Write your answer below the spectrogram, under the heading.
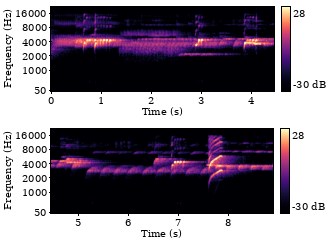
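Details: Canary of the gold medal type in continuous song, sustained high whistled tones overlaid with quick chattering trills and a sudden swooping rise near the end, delivered without pause.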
